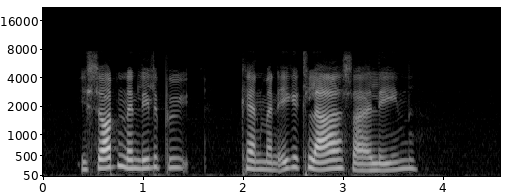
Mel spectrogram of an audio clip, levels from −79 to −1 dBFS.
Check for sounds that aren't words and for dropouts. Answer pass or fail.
pass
